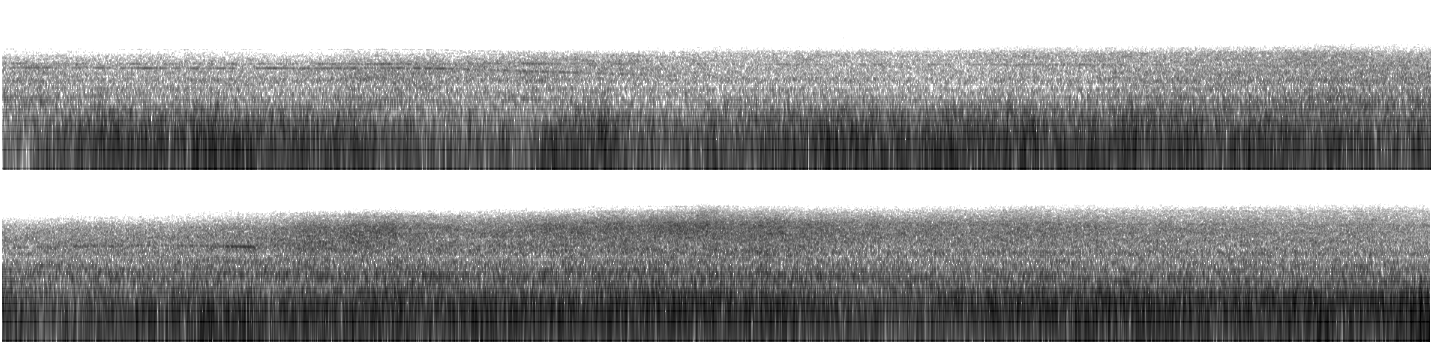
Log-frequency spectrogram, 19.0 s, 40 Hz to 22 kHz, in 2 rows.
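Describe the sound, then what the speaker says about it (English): A Vueling Airbus A320 arriving at Schiphol from Valencia: a sustained, moderately distant jet rumble that slowly builds and brightens in the middle before settling, with no talk. "Next up is another Vueling A320 arriving from Valencia"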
